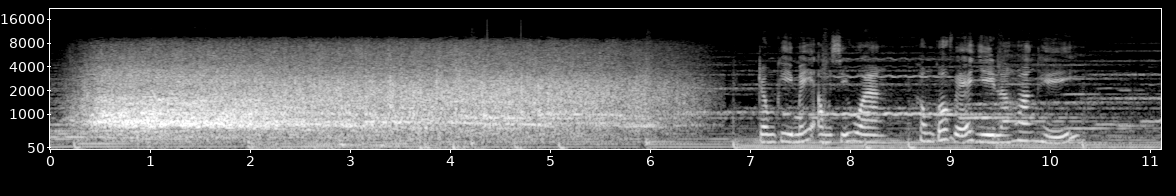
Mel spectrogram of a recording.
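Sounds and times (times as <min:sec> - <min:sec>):
crowd on shore applauding and cheering: 0:00.0 - 0:06.8
speech: 0:07.2 - 0:10.4.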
